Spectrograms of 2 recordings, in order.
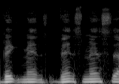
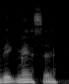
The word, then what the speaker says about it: Vic Mensa: But people kept bringing up the thing where he got checked by Vince Mensa, how you say his name? Vic Mensa, who turned, now he wearing dresses and stuff.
